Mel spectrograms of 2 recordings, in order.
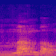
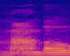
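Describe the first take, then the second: First: The first vowel sounds like 'uh'. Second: The first vowel sounds like 'ah'. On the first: The speaker calls it right. "mumbo, not mambo" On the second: The speaker calls it wrong. "not mambo"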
